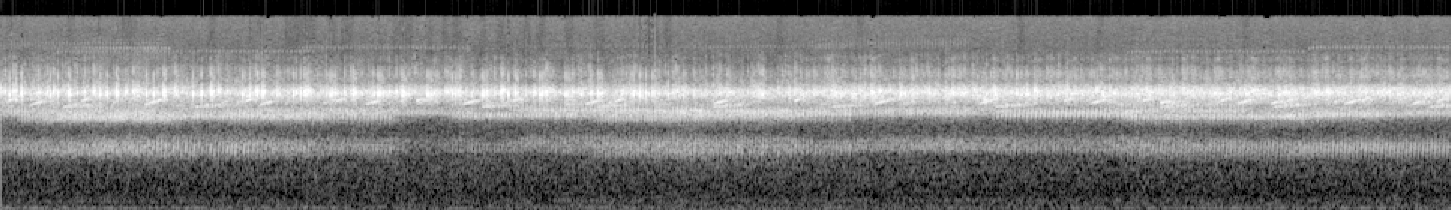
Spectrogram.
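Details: Tree frogs calling at night in a North Carolina backwoods swamp: a dense, unbroken chorus of many overlapping high trilling voices stacked in several steady bands, with a faint low hum underneath and crickets blending in.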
